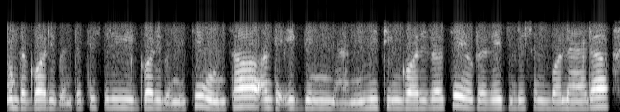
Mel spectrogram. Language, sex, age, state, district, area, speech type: Nepali, other, 30-45, West Bengal, Kalimpong, rural, conversation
